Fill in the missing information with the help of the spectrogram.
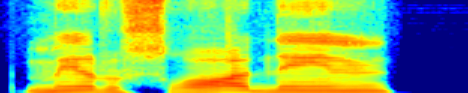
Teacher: اس میں رو ساکنہ کے بعد حروف مستعلیہ صاد ہے تو ادھر رو کو پر ہی پڑھیں گے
